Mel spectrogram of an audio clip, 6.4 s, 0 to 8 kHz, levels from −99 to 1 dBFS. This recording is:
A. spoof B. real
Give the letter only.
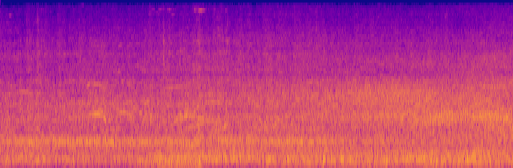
B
